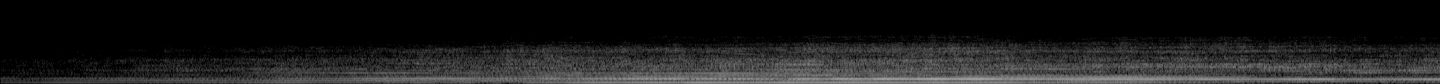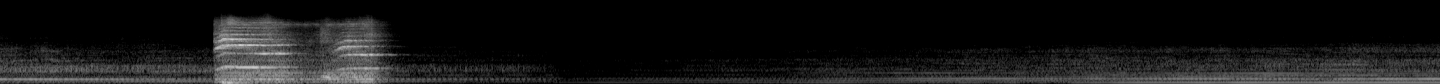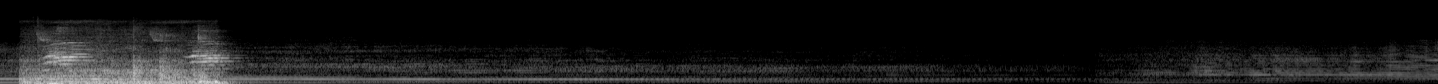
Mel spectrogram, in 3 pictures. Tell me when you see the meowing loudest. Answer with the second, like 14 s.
17 s.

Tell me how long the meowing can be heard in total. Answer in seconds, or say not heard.
4 s.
